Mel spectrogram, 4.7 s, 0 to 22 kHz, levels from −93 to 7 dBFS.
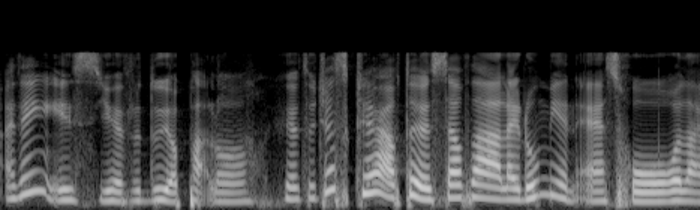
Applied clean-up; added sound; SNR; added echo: none; none; none; none.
